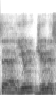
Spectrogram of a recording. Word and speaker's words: Junis: He's Junis, excuse me.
